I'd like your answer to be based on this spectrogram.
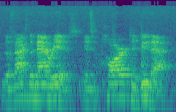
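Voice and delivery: normal talking voice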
